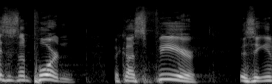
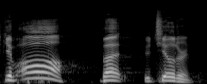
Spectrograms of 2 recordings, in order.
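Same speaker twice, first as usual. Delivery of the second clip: usual speaking voice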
